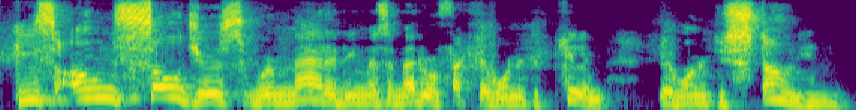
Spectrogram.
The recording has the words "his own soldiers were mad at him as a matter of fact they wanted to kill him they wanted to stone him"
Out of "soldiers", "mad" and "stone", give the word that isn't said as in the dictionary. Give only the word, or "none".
none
